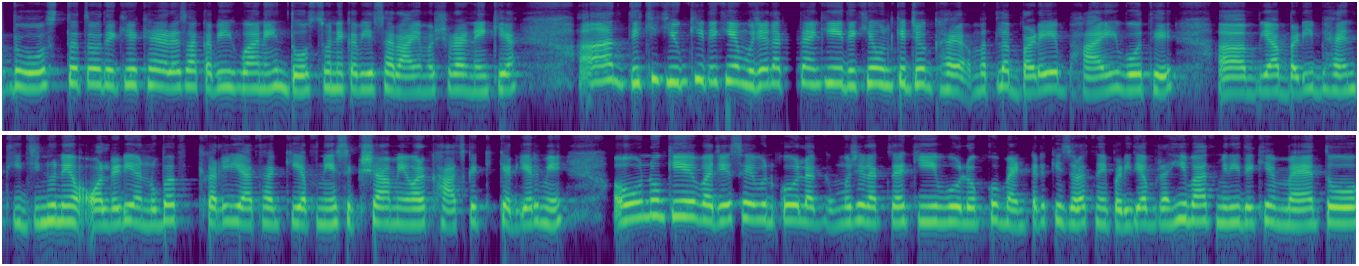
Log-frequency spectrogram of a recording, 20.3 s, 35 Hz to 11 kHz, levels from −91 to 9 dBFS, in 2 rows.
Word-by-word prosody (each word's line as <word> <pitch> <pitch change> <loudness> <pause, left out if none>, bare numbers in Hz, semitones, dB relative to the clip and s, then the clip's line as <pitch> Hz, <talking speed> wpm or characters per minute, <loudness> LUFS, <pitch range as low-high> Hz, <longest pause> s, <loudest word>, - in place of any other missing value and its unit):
दोस्त 260 +2 +1
तो 285 0 +3
देखिए 275 +1 0
ख़ैर 260 -3 +1
ऐसा 255 +1 0
कभी 245 +1 -3
हुआ 240 -1 -1
नहीं, 235 +3 -2
दोस्तों 215 +3 0
ने 235 - -1
कभी 230 0 -1
ऐसा 230 0 -1
राय 205 -1 -1
मशविरा 215 +2 -3
नहीं 205 0 -3
किया। 225 0 +2 0.5
अ, 320 +3 +2
देखिए 300 +4 +1
क्योंकि 315 +2 +1
देखिए 315 +1 +1
मुझे 275 -1 +2
लगता 290 +1 -3
है 285 - +1
कि 300 +1 -1
ये 295 - +3
देखिए 295 +3 +2
उनके 285 +1 +1
जो 285 - +5
घर 230 -5 -1
मतलब 255 +4 -4
बड़े 220 +4 +3
भाई 200 +4 -2
वो 225 - +6
थे 205 - +5
अ, 195 0 -4
या 215 0 +2
बड़ी 215 +4 -2
बहन 220 0 -2
थी 220 - -6
जिन्होंने 235 +1 +3
ऑलरेडी 215 +2 +2
अनुभव 205 +5 0 0.2
कर 220 -1 +2
लिया 230 -2 +1
था 215 - +2
कि 220 - +3
अपनी 210 0 -1
शिक्षा 225 0 0
में 215 -1 -3
और 210 0 +3
ख़ासकर 195 +1 -2
के 225 - -3
करियर 215 +4 0
में। 210 +2 -1 0.4
अ, - - +3
उनकी 290 +2 +4
वजह 240 +1 +4
से 270 -1 +5
उनको 245 0 +2
लग 225 -3 -1
मुझे 225 +3 +1
लगता 225 0 0
है 225 - +2
कि 230 0 +1
वो 230 - +7
लोग 220 0 -7
को 255 - +2
मेंटर 205 +1 -2
की 240 +1 -4
ज़रूरत 215 0 +2
नहीं 210 -1 -3
पड़ी 200 0 0
थी, 215 - +2
अब 210 -1 -1
रही 240 +5 +2
बात 240 -1 -2
मेरी, 225 0 0
देखिए 225 +1 0
मैं 205 0 +1
तो 225 - +6
230 Hz, 235 wpm, -18 LUFS, 215-260 Hz, 0.5 s, वो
